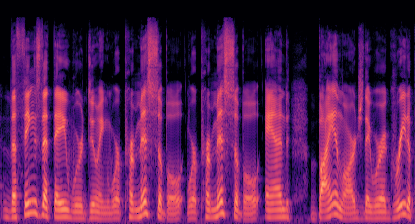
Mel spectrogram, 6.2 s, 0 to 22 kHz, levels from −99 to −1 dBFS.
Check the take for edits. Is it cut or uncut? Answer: cut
